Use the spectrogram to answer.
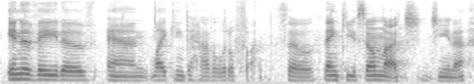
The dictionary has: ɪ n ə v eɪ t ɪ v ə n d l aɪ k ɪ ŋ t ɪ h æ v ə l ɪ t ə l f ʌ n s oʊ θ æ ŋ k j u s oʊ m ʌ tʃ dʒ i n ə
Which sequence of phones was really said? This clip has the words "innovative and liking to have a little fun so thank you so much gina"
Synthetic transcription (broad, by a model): ɪ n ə v eɪ t ɪ v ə n l aɪ k ɪ ŋ t ɪ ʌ v ə l ɪ t l f ʌ n s oʊ θ æ ŋ k j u s oʊ m ʌ tʃ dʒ i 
